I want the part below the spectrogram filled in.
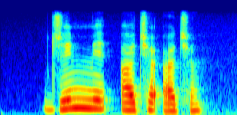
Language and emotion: Russian, neutral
